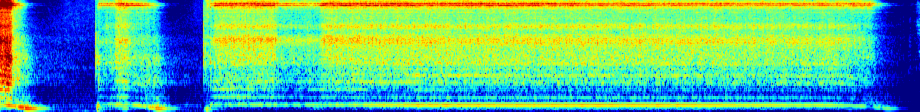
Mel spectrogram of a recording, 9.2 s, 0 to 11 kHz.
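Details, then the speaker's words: Bosch MSM6250 motor spinning up with a steady buzzing whine and gritty rasp, then winding down; friction and overheating, likely from a worn, ruined bearing. "So probably here we have a bearing which is gone. It sounds like a ruined bearing and it's really getting hot."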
